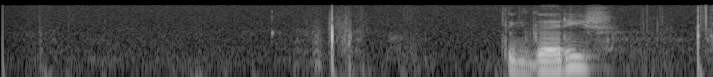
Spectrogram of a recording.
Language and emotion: Russian, neutral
